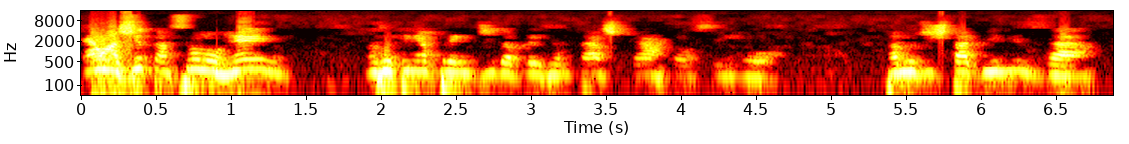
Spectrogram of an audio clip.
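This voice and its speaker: High-voiced woman preaching a sermon. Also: moderate pace, breathy edge, low-quality recording. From Brazil. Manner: animated preaching, shifts between loud exhortation and quiet asides. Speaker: pastor. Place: church.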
